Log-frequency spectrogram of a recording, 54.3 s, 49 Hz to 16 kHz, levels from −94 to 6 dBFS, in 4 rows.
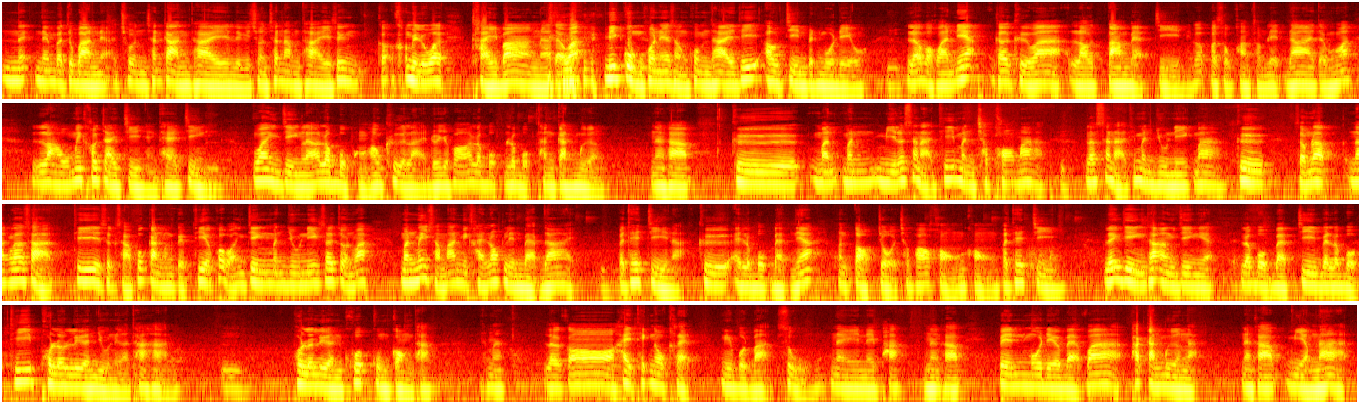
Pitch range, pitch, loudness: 110-140 Hz, 125 Hz, -16 LUFS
